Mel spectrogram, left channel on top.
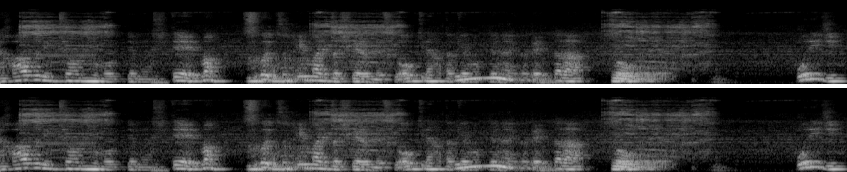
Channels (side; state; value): both; identical; correlation 1.00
